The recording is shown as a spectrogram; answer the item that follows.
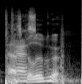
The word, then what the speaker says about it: Pascagoula: The carrot-headed aliens who visited a pair of night fishermen on the Pascagoula River. Is that how you say it? – Yep, Pascagoula.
